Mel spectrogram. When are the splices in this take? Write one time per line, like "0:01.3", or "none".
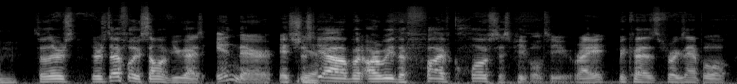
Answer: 0:03.2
